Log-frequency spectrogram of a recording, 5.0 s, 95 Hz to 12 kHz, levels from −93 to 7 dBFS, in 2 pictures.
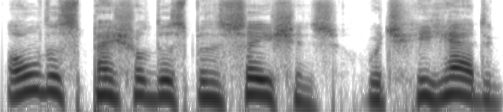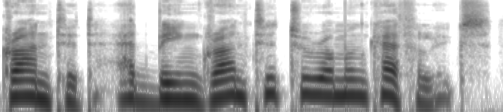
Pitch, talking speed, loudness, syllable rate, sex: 175 Hz, 165 wpm, -18 LUFS, 4.9 syllables/s, male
